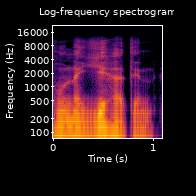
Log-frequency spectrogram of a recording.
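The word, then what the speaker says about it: هنيهةً: تھوڑی دیر بعد کہا۔ یہ ہنیہتن کا تلفظ تھوڑا سا مختلف ہے نا؟ جی، تھوڑا سا دھیان طلب ہے۔ میں اسے درست کرنے کی کوشش کرتا ہوں۔ فقال بعد ہنیہتن، پھر اس نے تھوڑی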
